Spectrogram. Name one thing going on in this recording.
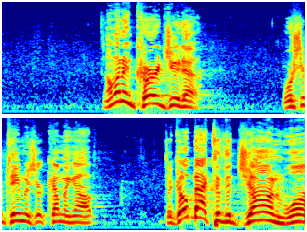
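A middle-aged man speaks with animation into a microphone, heard through loudspeakers.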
